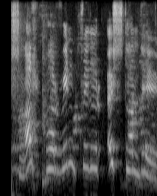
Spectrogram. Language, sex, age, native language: Icelandic, male, 18-19, Icelandic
